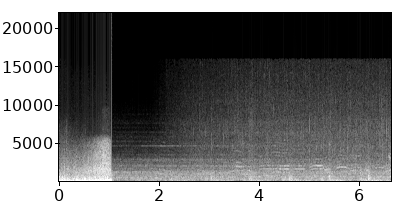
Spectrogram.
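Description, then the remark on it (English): A loud, dense rumbling burst lasts about a second and cuts off abruptly, followed by a steady, moderate hiss of falling rain that continues evenly to the end. “Seeing this victory, the remaining medicine men sang their sacred songs, and rains came to extinguish the fires.”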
